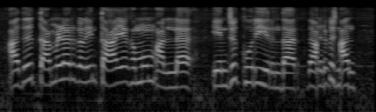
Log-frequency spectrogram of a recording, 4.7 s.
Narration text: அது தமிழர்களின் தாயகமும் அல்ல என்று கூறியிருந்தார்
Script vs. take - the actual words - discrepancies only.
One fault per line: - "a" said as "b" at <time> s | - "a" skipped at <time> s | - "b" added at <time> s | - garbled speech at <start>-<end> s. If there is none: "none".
- garbled speech at 3.9-4.5 s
